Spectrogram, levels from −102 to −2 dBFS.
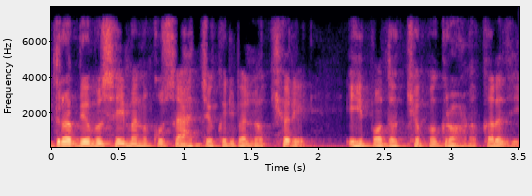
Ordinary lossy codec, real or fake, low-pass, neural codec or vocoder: none; fake; 7.2 kHz; autoencoder, 48 kHz, 128 numbers a frame, DAC-VAE, trained on Japanese speech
